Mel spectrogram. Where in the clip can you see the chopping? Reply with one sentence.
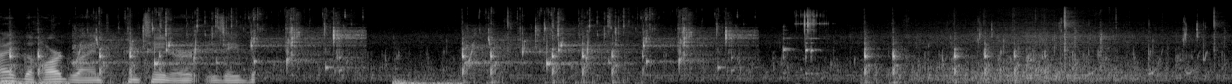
You can hear the chopping from 0.1 to 1.6 s, from 4.5 to 6.5 s and from 8.6 to 10.4 s.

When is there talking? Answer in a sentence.
You can hear the talking from 0.0 to 2.5 s.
